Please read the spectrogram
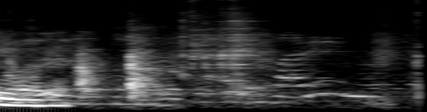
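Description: A young man's voice finishing a word, then the murmur of a busy workroom with a few light clinks.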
